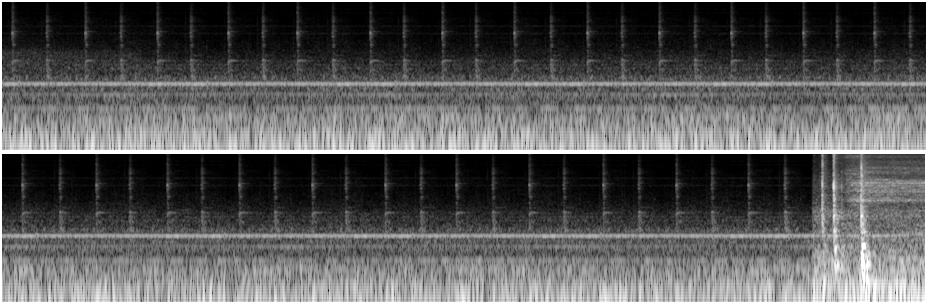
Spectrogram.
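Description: A bus engine idles steadily.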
